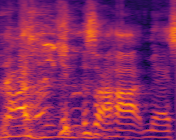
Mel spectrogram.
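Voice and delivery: normal talking voice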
